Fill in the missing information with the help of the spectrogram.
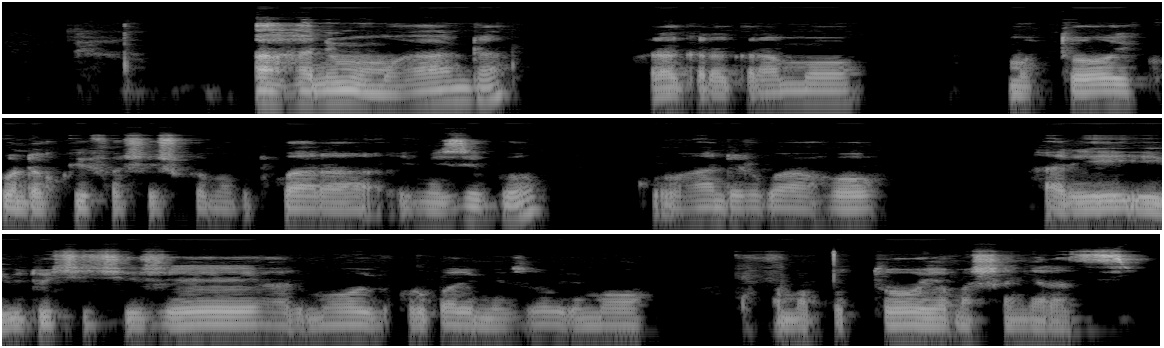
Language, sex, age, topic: Kinyarwanda, male, 36-49, government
